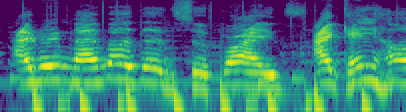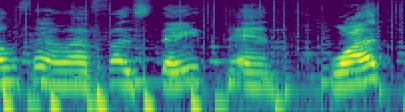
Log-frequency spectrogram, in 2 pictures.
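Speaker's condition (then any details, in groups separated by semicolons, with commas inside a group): Cerebral palsy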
